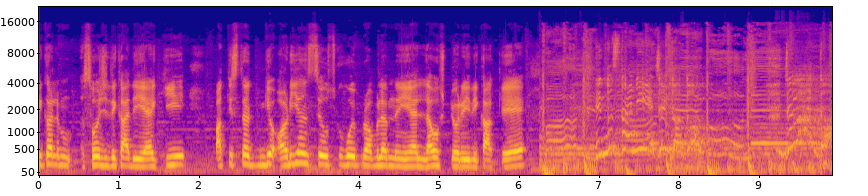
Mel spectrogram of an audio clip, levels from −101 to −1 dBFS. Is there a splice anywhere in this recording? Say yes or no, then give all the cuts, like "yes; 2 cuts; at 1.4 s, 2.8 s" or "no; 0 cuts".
no; 0 cuts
